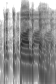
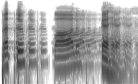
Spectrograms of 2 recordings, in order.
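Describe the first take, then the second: First: ਪ੍ਰਤਪਾਲਕ in one smooth run at normal pace; ਪ੍ਰਤਪਾਲਕ joined up without breaks; said together. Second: ਪ੍ਰਤਪਾਲਕ drawn out syllable by syllable; ਪ੍ਰਤਪਾਲਕ spoken slowly in separate parts. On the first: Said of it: "ਇਕੱਠਾ ਹੀ ਉਚਾਰਨ ਕਰਨਾ ਹੈ". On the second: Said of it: "ਹੁਣ ਇਕੱਠਾ ਹੀ ਉਚਾਰਨ ਕਰਨਾ ਹੈ". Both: Shown as a demonstration.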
